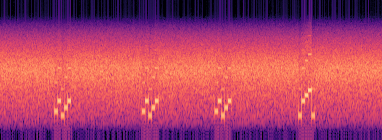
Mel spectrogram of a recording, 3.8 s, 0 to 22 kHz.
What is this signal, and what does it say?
Five-tone selective call (EIA), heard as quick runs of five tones, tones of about 30 ms, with radio hiss. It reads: 14024 14024 14024 04680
